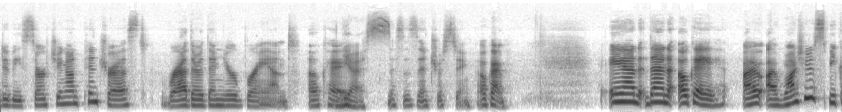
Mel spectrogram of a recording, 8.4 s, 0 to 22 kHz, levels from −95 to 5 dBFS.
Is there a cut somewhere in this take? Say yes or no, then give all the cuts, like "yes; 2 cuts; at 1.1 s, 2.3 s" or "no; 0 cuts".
yes; 2 cuts; at 1.5 s, 3.0 s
